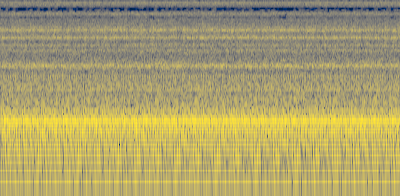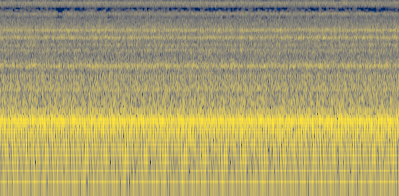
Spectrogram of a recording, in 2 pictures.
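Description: Steady, loud mechanical hum and buzz from a running nebulizer compressor, unchanging throughout.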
